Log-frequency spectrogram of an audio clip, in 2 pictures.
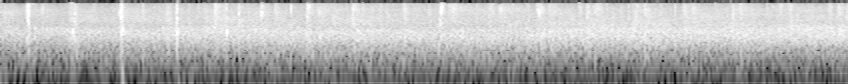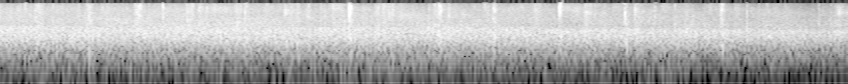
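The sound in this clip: A chapel audience at a Sunday service applauds to welcome guests, with steady, dense clapping that holds at an even, loud level throughout.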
